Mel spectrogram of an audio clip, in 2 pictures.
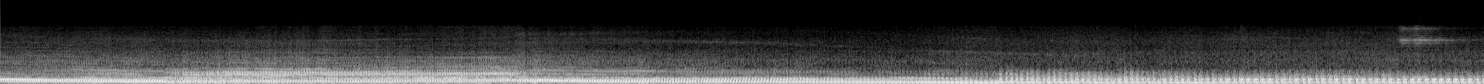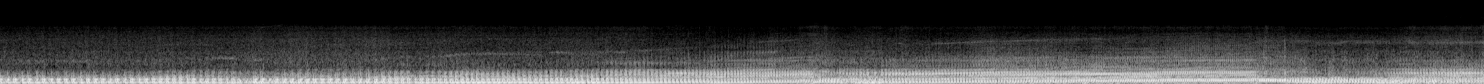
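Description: Motorcycle engine running under way, heard from the rider's seat: revs climb and drop with acceleration and gear changes, holding low and steady through slow traffic in the middle. A brief high beep sounds about halfway through.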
